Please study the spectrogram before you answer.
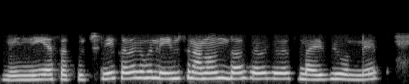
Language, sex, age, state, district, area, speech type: Dogri, female, 30-45, Jammu and Kashmir, Udhampur, urban, conversation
